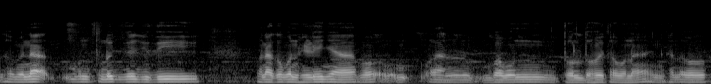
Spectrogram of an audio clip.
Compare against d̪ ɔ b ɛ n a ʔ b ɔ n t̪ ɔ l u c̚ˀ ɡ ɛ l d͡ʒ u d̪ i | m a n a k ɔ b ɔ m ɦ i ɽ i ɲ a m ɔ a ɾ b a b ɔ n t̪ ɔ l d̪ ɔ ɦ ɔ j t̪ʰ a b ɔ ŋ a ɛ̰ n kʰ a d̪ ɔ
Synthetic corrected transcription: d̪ ɔ m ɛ n a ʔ b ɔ n t̪ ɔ l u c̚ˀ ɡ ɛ d͡ʒ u d̪ i | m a n a k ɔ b ɔ n ɦ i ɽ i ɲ a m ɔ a ɾ b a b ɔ n t̪ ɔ l d̪ ɔ ɦ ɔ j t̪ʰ a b ɔ n a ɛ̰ n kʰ a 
